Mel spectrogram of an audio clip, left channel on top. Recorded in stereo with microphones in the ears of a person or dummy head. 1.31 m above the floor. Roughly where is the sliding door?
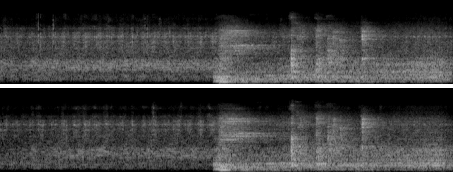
Centre.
